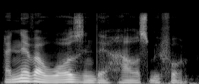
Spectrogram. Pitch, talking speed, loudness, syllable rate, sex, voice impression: 100 Hz, 210 wpm, -16 LUFS, 6.0 syllables/s, male, masculine, adult-like, slightly middle-aged, thick, relaxed, weak, very dark, soft, muffled, slightly halting, slightly raspy, slightly cool, slightly intellectual, sincere, slightly calm, mature, slightly friendly, slightly reassuring, very unique, wild, slightly sweet, kind, very modest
